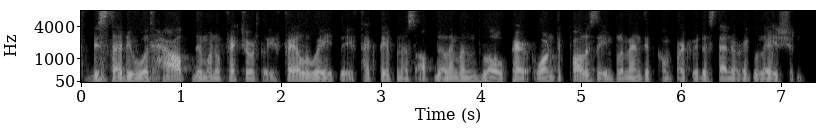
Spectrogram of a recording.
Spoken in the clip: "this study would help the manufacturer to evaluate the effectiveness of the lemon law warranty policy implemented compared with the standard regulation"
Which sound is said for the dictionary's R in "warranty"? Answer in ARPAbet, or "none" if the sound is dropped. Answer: W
